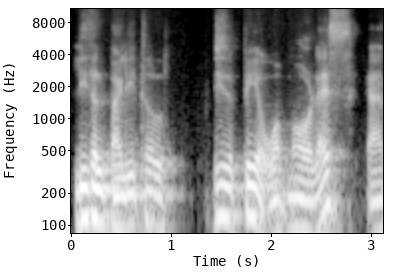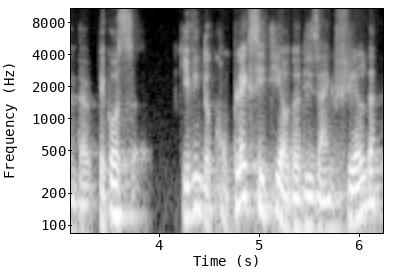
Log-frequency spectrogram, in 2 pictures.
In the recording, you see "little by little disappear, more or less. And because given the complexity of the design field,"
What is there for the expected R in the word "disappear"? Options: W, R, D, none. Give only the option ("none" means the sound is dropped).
W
